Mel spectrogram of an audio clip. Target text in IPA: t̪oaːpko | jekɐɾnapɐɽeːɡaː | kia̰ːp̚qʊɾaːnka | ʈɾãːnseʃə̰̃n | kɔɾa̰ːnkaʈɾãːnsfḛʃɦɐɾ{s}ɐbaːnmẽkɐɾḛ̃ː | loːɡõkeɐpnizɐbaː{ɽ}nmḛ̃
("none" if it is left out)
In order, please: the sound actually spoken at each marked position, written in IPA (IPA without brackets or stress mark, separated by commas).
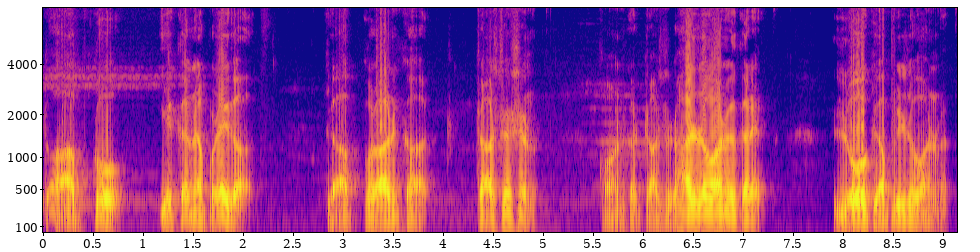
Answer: z, none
